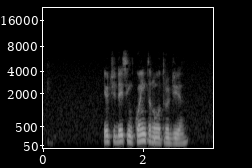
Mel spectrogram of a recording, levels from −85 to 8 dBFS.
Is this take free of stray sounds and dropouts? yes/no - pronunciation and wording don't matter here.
yes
